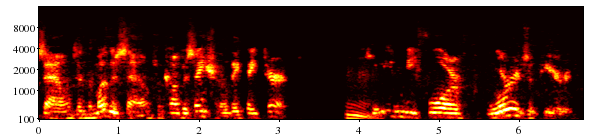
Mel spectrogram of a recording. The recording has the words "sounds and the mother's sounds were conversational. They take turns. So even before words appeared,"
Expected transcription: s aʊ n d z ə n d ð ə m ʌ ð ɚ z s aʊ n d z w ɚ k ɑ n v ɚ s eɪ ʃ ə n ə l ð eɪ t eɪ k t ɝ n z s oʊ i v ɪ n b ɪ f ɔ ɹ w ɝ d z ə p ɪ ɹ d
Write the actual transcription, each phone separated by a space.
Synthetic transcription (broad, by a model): s aʊ n d z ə n ð ə m ʌ ð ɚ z s aʊ n d z w ɚ k ɑ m v ɚ s eɪ ʃ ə n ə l ð eɪ t eɪ k t ɝ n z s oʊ i v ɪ n b ɪ f ɔ ɹ w ɝ d z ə p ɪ ɹ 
